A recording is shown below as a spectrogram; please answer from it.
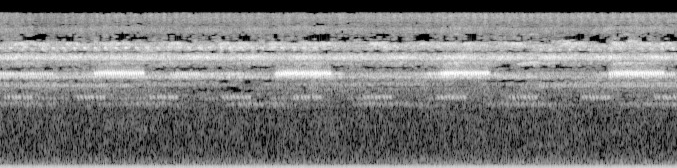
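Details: High, ringing cricket chorus at dusk in a park, short repeated chirps pulsing steadily while stronger bursts rise roughly once a second over faint low noise.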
